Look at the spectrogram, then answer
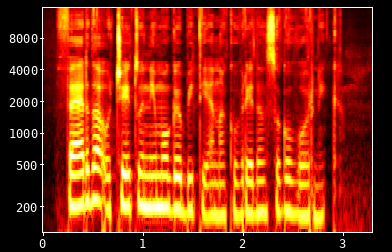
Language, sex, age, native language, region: Slovenian, male, 18-29, Slovenian, Drava region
